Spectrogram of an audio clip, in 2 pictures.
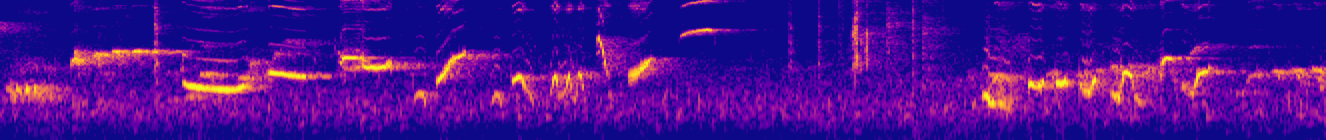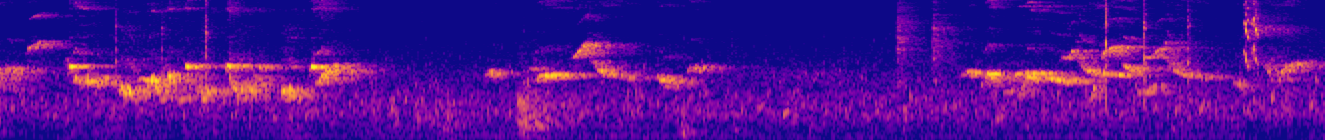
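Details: Varied, energetic song of a white-rumped shama, meant to prompt other shamas to sing: rapid sequences of whistles, chacks and buzzy trills in dense bursts, with brief pauses between phrases.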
